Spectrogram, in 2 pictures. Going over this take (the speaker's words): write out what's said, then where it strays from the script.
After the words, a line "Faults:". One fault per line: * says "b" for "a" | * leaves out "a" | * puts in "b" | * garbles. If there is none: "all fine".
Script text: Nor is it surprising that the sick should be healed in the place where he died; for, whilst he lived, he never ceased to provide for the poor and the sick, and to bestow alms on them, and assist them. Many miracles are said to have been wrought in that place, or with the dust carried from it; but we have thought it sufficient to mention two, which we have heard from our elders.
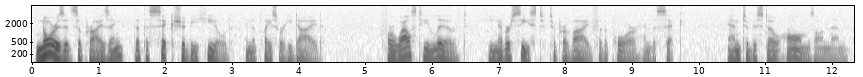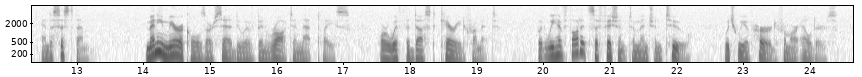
Nor is it surprising that the sick should be healed in the place where he died; for, whilst he lived, he never ceased to provide for the poor and the sick, and to bestow alms on them, and assist them. Many miracles are said to have been wrought in that place, or with the dust carried from it; but we have thought it sufficient to mention two, which we have heard from our elders.
Faults:
all fine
